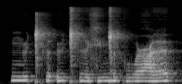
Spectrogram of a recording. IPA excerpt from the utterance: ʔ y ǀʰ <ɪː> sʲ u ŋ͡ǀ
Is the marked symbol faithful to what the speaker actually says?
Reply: yes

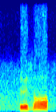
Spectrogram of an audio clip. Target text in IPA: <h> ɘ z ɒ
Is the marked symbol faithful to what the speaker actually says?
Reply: yes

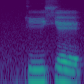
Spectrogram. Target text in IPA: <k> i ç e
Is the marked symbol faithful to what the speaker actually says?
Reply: yes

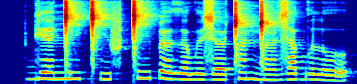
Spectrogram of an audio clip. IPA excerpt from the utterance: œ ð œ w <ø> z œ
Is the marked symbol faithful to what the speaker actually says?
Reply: yes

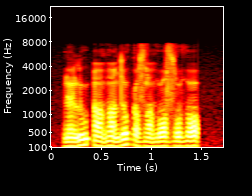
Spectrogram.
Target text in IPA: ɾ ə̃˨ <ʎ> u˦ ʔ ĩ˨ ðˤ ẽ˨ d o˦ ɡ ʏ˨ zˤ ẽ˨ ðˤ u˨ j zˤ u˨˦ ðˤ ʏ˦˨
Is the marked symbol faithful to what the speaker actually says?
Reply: no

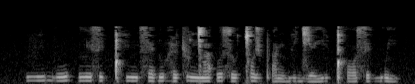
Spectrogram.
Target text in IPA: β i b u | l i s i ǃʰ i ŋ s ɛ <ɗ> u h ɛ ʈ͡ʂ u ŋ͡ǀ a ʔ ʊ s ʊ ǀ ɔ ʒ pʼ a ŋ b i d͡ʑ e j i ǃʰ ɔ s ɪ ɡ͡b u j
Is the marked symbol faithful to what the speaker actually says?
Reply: yes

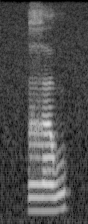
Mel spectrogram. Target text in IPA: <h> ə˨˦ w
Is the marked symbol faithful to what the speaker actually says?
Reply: no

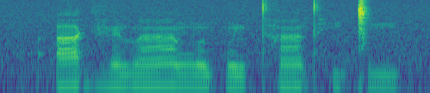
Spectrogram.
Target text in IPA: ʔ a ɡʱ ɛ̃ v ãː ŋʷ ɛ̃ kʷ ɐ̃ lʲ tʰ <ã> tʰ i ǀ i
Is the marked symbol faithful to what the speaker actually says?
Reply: yes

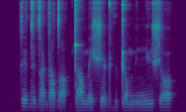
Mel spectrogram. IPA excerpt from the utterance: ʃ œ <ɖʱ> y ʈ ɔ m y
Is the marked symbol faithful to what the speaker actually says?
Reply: yes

